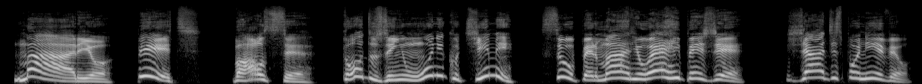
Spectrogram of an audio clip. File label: portuguese brazilian others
